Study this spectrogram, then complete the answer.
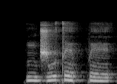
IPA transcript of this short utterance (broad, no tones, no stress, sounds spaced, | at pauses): n d͡ʒ u t e pː e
